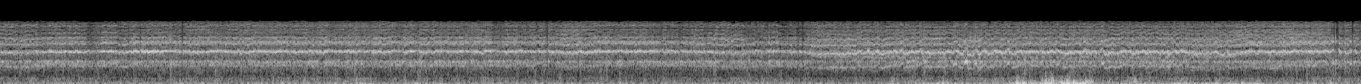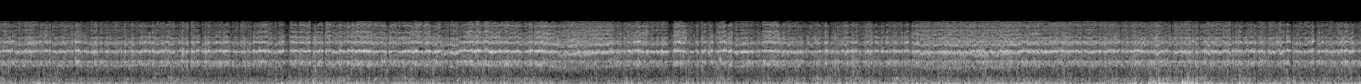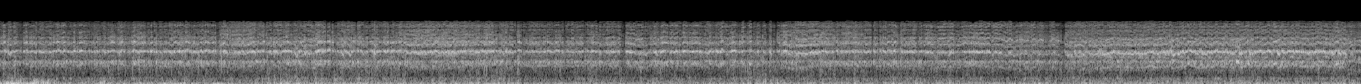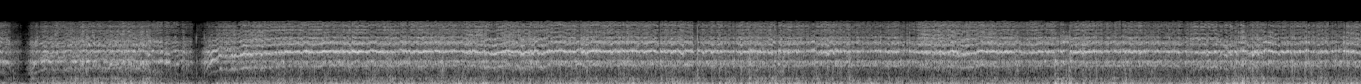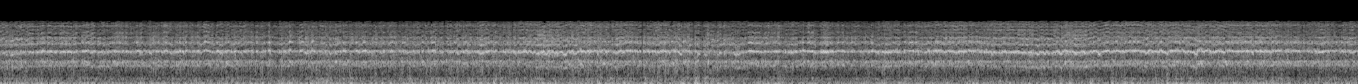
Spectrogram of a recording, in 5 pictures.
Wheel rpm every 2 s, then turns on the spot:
230, 230, 230, 230, 200, 190, 220, 230, 230, 230, 230, 220, 230, 230, 230, 230, 230, 230, 220, 190, 150, 150, 230, 230, 230, 230, 230, 230, 230, 230, 230, 230, 220, 230.
none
